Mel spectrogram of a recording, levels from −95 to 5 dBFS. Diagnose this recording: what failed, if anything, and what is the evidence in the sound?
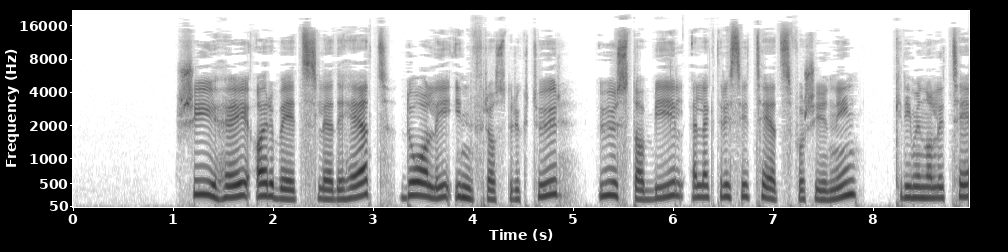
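Nothing failed: no stage in the chain, from wiring and conversion through to playback, leaves an audible mark anywhere in this speech recording.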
